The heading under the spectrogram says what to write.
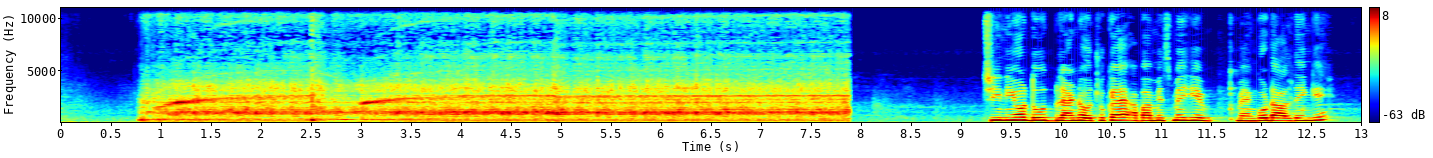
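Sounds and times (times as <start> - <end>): blender motor whining: 0.8 - 7.9.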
